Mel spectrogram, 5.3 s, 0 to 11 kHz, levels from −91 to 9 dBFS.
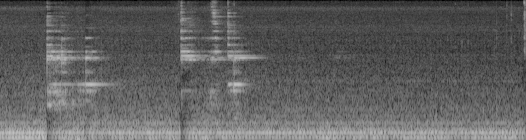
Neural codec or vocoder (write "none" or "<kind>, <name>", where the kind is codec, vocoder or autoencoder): none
